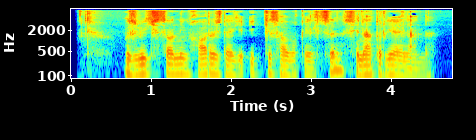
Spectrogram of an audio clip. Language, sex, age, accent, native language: Uzbek, male, 18-24, Surxondaryo, Uzbek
